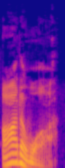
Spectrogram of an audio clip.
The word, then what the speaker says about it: Ottawa: And I said, "It's Ottawa." And the teacher goes, "You're pronouncing it wrong."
